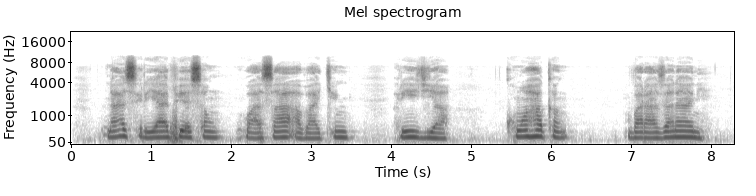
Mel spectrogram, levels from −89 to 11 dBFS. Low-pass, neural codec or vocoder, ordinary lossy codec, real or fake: 9.9 kHz; none; none; real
